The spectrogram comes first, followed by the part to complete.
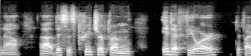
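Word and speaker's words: Iddefjord: This is Creature from Idefjord, if I pronounced that correct.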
